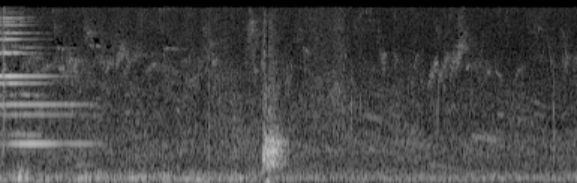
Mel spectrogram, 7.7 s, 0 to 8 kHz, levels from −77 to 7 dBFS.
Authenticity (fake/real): real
